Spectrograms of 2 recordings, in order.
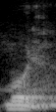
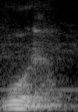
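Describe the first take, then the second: First: The middle T sounds like a D. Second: The same.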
